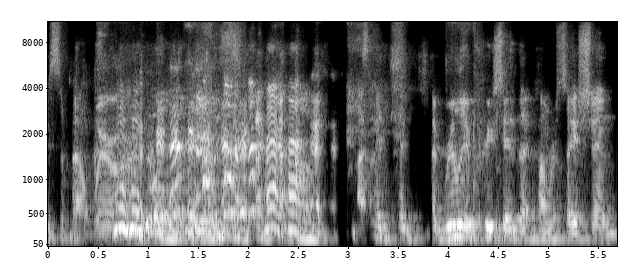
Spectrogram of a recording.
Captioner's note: laughter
